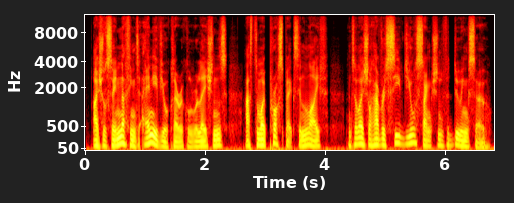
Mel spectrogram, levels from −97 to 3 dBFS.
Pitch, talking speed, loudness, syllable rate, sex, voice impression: 100 Hz, 230 wpm, -20 LUFS, 6.2 syllables/s, male, masculine, adult-like, tensed, powerful, hard, clear, fluent, cool, intellectual, wild, lively, slightly strict, sharp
